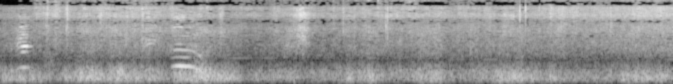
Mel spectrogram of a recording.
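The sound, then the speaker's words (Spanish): Wildfire flames burning in Greece crackle and hiss in a dense, continuous texture of sharp pops over a low, steady roar. “Son algunos de los sonidos de las llamas que nos deja lo que está ocurriendo allí desde hace varias semanas.”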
